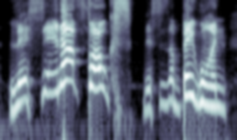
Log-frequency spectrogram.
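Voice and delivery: loud, high barker's shout; rally the crowd for big news; hyped call-out. Pretend. Vlogger calling viewers to attention, hyped shout.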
